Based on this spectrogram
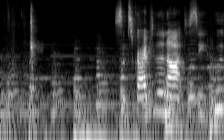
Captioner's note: clicks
